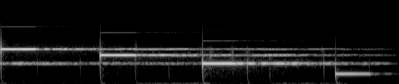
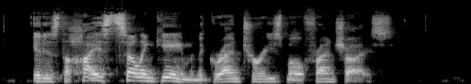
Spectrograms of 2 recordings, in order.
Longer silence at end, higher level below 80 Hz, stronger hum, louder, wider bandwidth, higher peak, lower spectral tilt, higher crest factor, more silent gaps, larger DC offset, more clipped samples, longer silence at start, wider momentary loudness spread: second, 0.1 s vs 0.8 s; second, -66 dBFS vs -58 dBFS; neither; about the same, -18 LUFS vs -16 LUFS; second, 6.2 kHz vs 14.5 kHz; second, -8 dBFS vs 0 dBFS; second, -0.5 dB/octave vs -3 dB/octave; second, 12 dB vs 18 dB; neither; neither; neither; second, 0 s vs 0.35 s; first, 15 LU vs 10 LU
